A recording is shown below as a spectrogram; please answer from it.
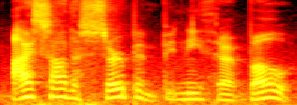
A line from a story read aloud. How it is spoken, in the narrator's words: exclaims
